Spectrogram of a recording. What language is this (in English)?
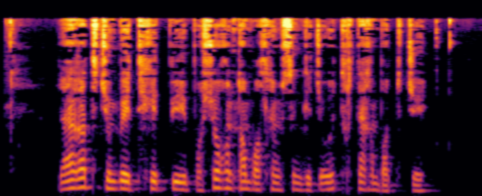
Mongolian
